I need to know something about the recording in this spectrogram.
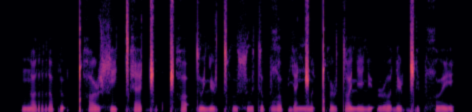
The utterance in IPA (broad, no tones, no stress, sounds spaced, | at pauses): n ɒ r ɒ p ɾ u ʔ ǃʰ ɒ ɭ ɬ i ǀʰ æ ɡ͡ǁ ɒ p ǁʰ ɒ ʔ t u lʲ e ɭ ǀʰ u sʷ i t o p ʁʷ e p j æ ŋ͡ǁ o ǃʰ o ɭ t ɒ lʲ æ lʲ o ʔ ɭ o ɗ i ɭ ɡ͡ǁ e p χʷ e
